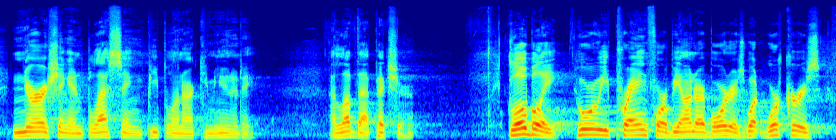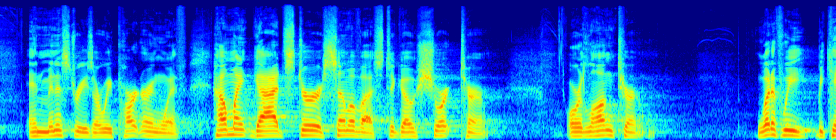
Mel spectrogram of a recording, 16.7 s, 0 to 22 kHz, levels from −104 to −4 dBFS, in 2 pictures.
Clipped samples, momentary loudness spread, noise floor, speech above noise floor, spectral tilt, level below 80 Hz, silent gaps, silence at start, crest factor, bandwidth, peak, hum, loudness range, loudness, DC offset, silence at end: under 0.1%; 13 LU; -71 dBFS; 42 dB; -6.5 dB/octave; -76 dBFS; none; 0.15 s; 22 dB; 17 kHz; -8 dBFS; none; 8 LU; -29 LUFS; under 0.1%; 0 s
